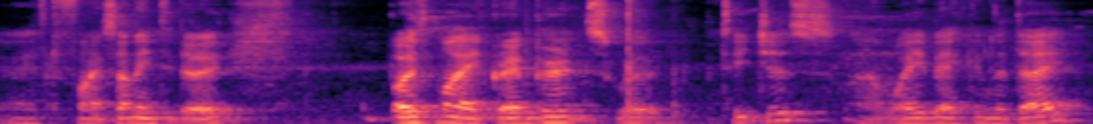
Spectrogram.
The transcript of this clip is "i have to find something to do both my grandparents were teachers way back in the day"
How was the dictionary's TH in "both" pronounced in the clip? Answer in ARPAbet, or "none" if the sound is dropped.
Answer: TH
